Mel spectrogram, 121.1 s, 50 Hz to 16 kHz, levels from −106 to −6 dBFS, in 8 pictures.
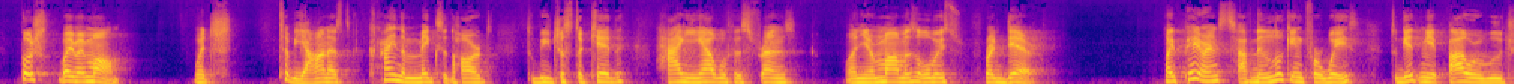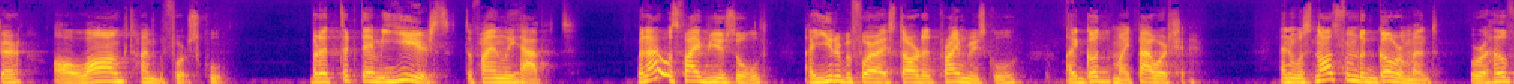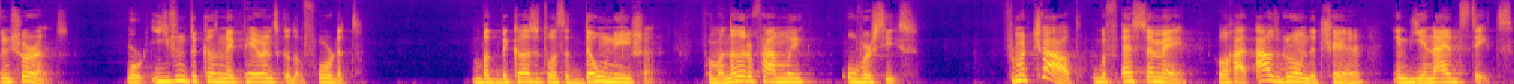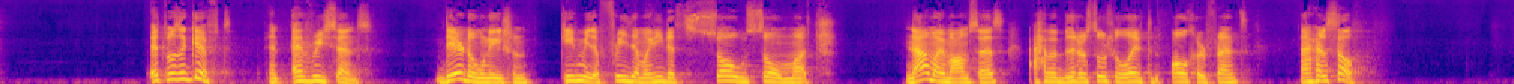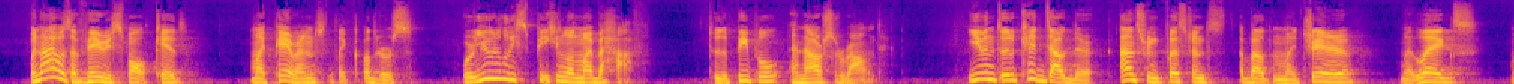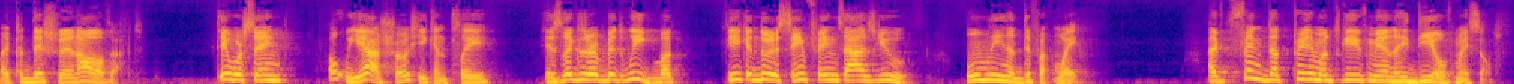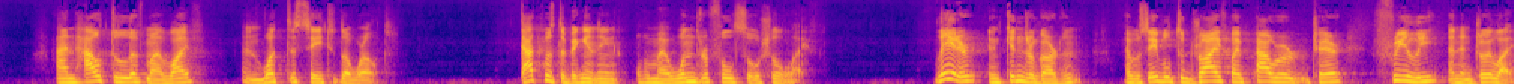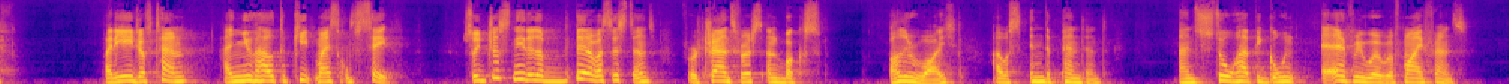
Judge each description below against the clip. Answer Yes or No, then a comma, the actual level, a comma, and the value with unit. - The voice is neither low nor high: Yes, medium, 170 Hz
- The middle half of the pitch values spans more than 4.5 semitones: No, average, 3.9 semitones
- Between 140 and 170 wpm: Yes, average, 150 wpm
